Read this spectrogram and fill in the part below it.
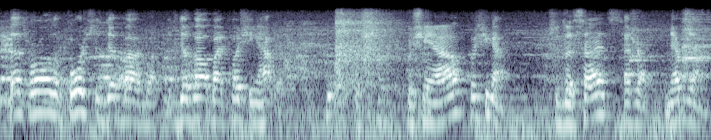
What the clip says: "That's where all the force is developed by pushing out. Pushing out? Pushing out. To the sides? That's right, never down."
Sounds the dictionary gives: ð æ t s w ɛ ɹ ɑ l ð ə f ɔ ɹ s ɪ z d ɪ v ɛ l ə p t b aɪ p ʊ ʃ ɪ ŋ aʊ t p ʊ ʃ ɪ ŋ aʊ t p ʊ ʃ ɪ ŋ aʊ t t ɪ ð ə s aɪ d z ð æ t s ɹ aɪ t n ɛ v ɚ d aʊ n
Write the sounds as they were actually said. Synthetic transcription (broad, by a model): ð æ t s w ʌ ɹ ɑ l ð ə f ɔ ɹ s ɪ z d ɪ b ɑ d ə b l b aɪ p ʊ ʃ ɪ ŋ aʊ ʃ p ʊ ʃ ɪ ŋ aʊ t p ʊ ʃ ɪ ŋ aʊ t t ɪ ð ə s aɪ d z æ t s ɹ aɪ n ɛ v ɚ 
